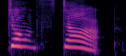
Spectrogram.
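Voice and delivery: high loud yell. A narrator's reading. Henry yelling at Augie while running, loud. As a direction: urge him on mid-run. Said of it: "would yell".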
